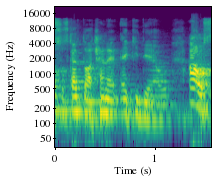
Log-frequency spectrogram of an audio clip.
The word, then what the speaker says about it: Ekidel: if you have not subscribed to our channel akidel i would say should please click on the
